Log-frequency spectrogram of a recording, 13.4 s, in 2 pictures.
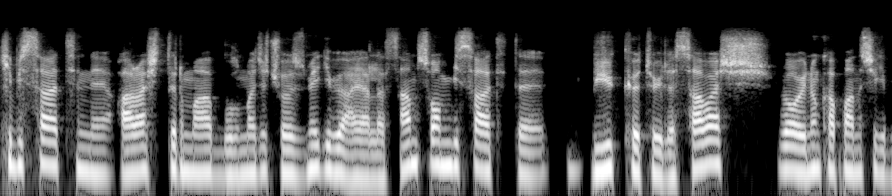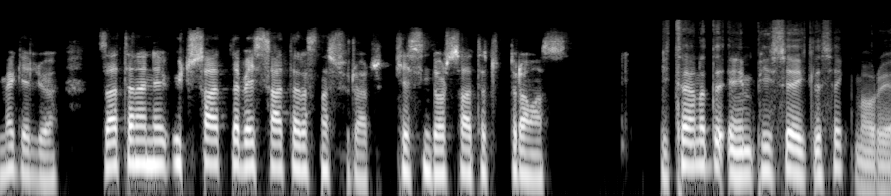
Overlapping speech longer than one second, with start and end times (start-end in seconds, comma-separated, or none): none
